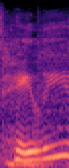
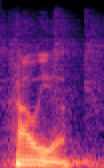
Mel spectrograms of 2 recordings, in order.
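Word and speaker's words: Hayleigh: Hello, my name is Haley. That's spelled with eight letters.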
